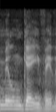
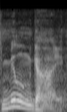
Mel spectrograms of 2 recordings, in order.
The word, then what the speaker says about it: Milngavie: Everybody knows, of course, that if you go slightly north of Glasgow, the village of Milngavie is actually Milngai. You all know that, don't you? So next time you're up there, just remember, as you're asking the way to Milngavie, they will laugh at you. It's Milngai. If you go to a little place on the Black Isle, it's spelt A-V-O-C-H, and that's just pronounced Och.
